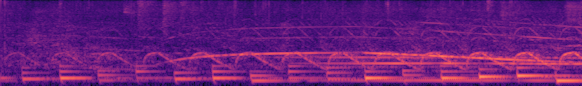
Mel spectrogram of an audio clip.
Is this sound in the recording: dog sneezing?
no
